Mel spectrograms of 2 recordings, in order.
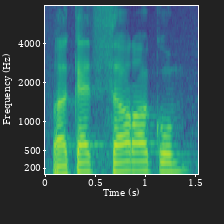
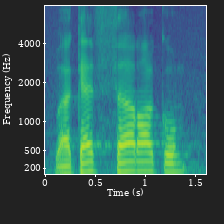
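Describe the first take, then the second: The two takes are said the same way.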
